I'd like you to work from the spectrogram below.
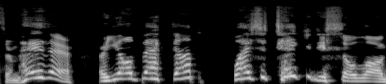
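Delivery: mock very high, loud hollering yell. Retelling a scene where a character yells into the bathroom: imitating Goku yelling. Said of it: "he's yelling into the bathroom".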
